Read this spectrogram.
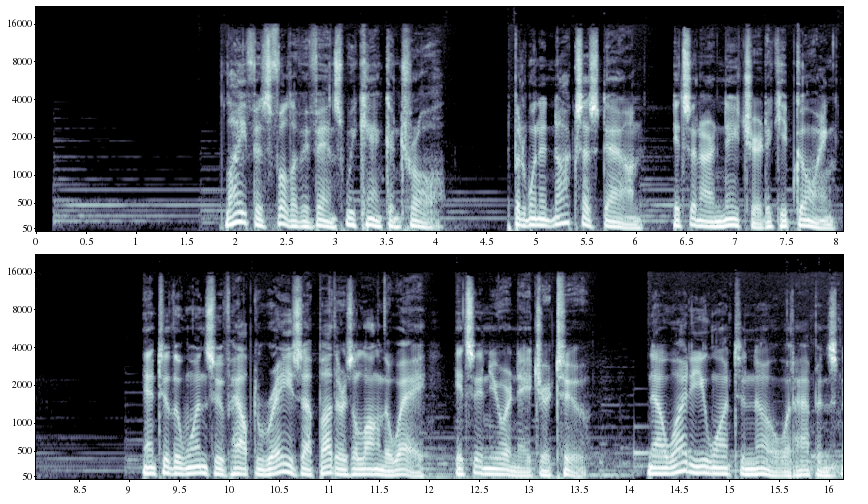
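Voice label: Caring gentle reads, voiceover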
